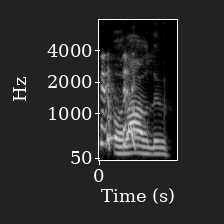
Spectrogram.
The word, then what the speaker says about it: Olawale: Can you Can you pronounce your name? Olawale.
